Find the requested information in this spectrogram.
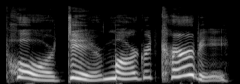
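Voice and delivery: slow, loud, stunned "Poor dear Margaret Kirby!"; shocked exclamation. Acted. Woman stunned at seeing her old friend, slow loud exclamation.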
